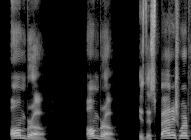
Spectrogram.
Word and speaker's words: hombro: We hear the shoulders say hombro, hombro. Hombro is the Spanish word for shoulder. Again, let's take a few seconds and let this sink in. Also, in Spanish, the H sound is silent. So hombro is pronounced hombro.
